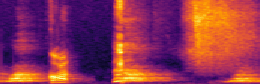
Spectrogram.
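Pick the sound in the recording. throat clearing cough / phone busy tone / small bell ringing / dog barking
dog barking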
